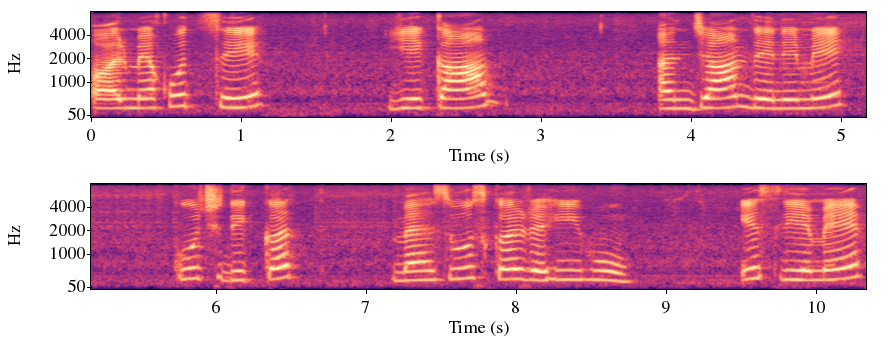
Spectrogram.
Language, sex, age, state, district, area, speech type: Urdu, female, 18-30, Bihar, Gaya, rural, spontaneous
